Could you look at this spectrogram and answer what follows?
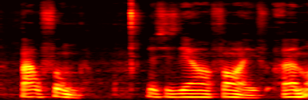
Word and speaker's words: Baofeng: the radio the uh bow Fung I've been told off for saying it wrong so it's a b Fung this is the R5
